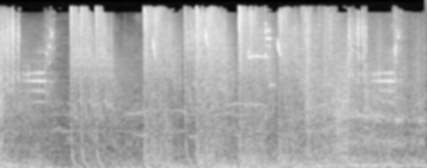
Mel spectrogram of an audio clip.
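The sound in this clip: Gunfire and explosions roar through a battle as retreating crawler creatures are blasted, a dense, unbroken barrage of rapid shots and heavy booms holding a loud, steady level throughout.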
